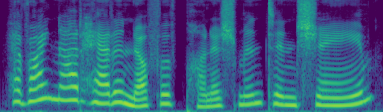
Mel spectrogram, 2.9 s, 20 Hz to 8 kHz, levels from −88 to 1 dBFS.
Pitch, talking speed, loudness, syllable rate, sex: 250 Hz, 190 wpm, -16 LUFS, 5.0 syllables/s, female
